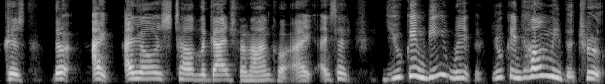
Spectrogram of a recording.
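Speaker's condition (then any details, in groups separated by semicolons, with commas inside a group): Cerebral palsy; present from birth, severe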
